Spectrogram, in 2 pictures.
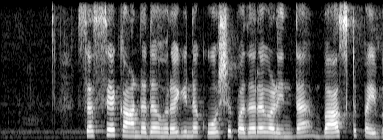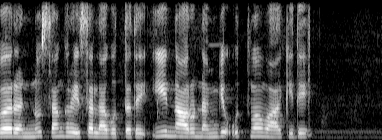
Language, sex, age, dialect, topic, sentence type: Kannada, female, 18-24, Mysore Kannada, agriculture, statement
